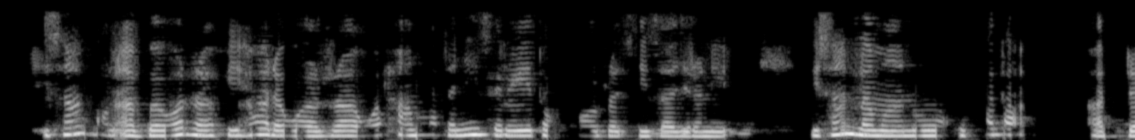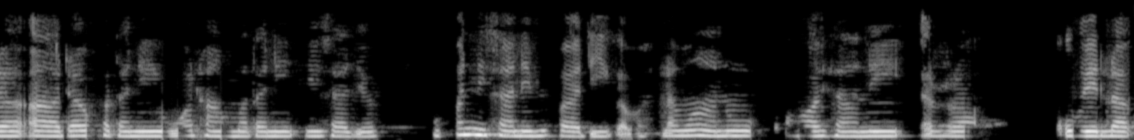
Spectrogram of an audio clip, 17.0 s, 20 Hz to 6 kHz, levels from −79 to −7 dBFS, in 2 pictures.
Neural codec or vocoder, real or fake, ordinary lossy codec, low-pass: none; real; AAC, 24 kbps; 5.4 kHz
